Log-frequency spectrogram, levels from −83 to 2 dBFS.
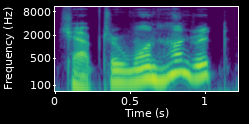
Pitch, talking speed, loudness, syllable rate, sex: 140 Hz, 145 wpm, -15 LUFS, 5.3 syllables/s, male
